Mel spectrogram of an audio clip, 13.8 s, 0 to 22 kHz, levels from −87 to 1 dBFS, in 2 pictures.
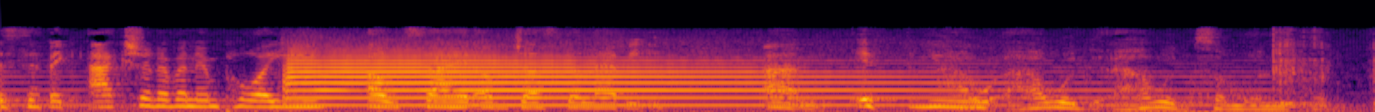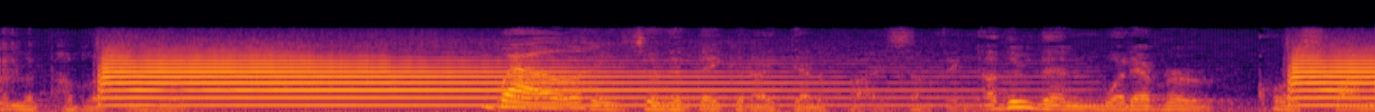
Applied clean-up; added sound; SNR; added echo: none; Trumpet; -4 dB; none.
